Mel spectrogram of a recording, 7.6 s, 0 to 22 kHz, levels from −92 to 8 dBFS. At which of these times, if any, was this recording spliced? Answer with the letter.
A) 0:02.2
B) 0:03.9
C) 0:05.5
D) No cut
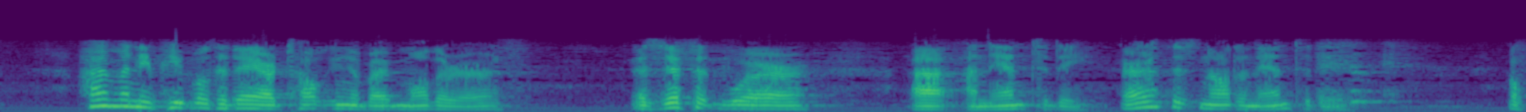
C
